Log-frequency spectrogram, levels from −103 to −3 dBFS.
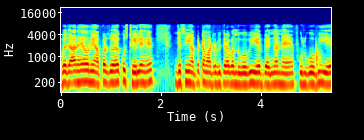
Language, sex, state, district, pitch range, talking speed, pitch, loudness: Hindi, female, Bihar, Patna, 185-205 Hz, 265 wpm, 190 Hz, -14 LUFS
